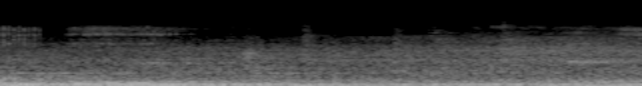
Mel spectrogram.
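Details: Rottweiler (Canis familiaris), snoring.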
